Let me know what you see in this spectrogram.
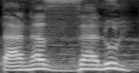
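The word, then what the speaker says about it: تنزل: এই যে তানাজ্জালুল, জায়ের উচ্চারণ শক্ত হবে, জালুল মালা, এখানে চার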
